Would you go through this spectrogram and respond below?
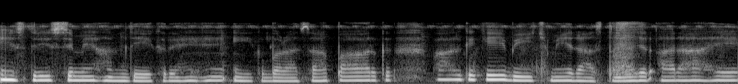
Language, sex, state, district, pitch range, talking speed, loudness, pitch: Hindi, female, Maharashtra, Chandrapur, 170-190 Hz, 160 wpm, -17 LUFS, 180 Hz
